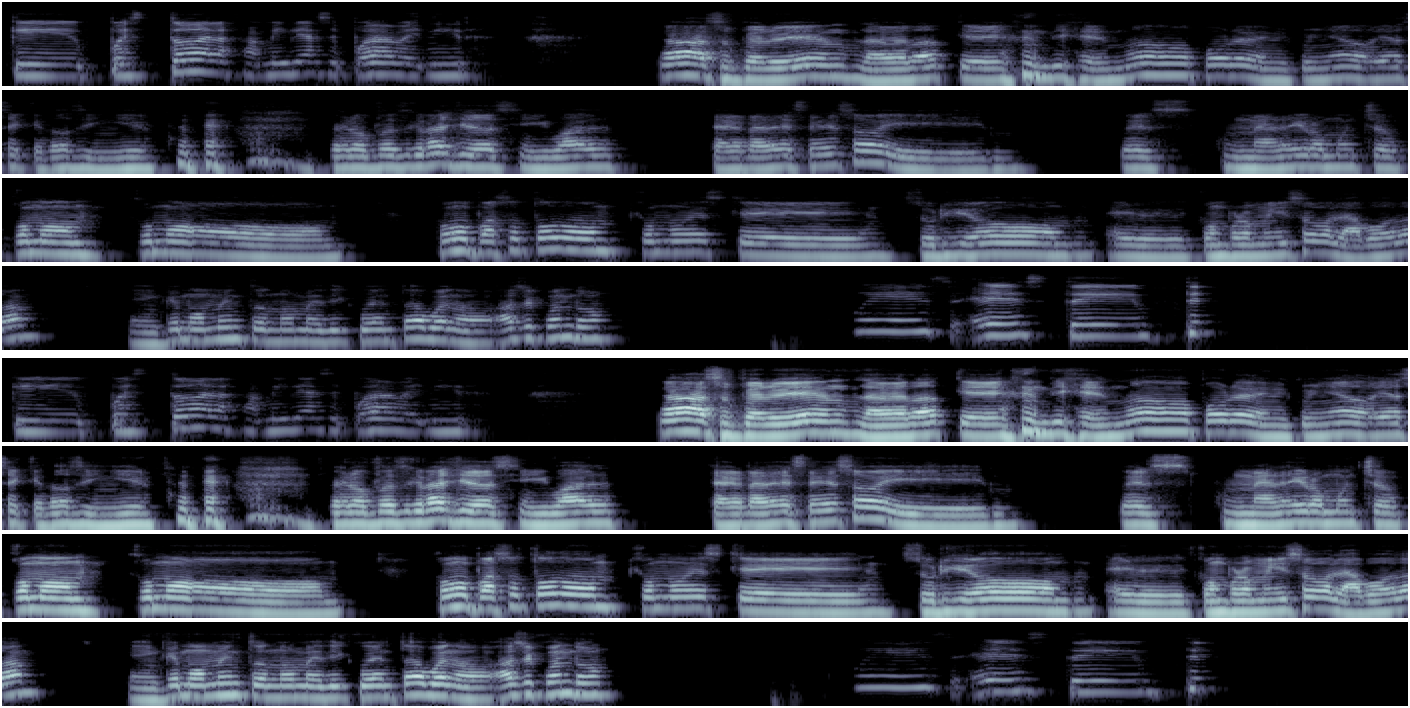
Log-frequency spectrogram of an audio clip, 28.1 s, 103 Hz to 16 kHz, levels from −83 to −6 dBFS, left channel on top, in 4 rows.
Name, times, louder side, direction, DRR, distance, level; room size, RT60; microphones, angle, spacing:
voice 1, 0.0-2.8 25.3-27.1, left 4 dB, 85° left, 0.8 m, -41 dB
voice 2, 3.3-10.1 10.6-12.1 12.6-15.8 16.2-21.3 21.7-24.1, right 7 dB, 85° right, 0.3 m, -29 dB
4.2 x 2.2 x 4.3 m
head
